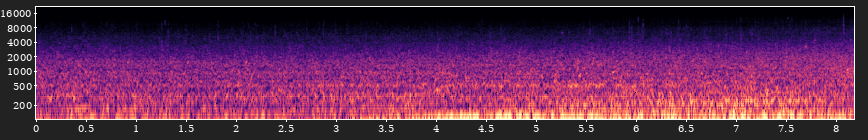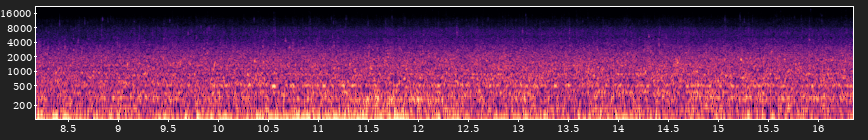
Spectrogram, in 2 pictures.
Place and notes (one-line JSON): {"title": "永豐圳, Xindian Dist., New Taipei City - Irrigation waterway", "date": "2012-02-21 13:04:00", "description": "Stream and Birds, Irrigation waterway, Aircraft flying through\nZoom H4n + Rode NT4", "latitude": "24.95", "longitude": "121.52", "altitude": "46", "timezone": "Asia/Taipei"}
